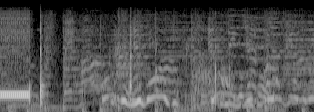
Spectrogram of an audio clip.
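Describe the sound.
A short, steady telephone dialing tone sounds loudly for under half a second as someone is called back on the phone, ends with a click, and then people start talking.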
